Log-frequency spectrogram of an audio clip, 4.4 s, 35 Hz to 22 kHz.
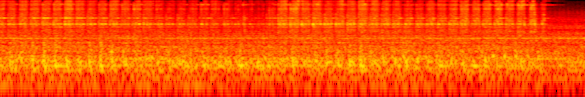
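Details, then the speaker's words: Restored 12-inch Atlas Craftsman metal lathe, deeper test cut in scrap brass, lathe not yet leveled or bolted down: light even cutting hiss and chatter over steady motor hum, no strain; normal turning cut. "cut that looks pretty nice"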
